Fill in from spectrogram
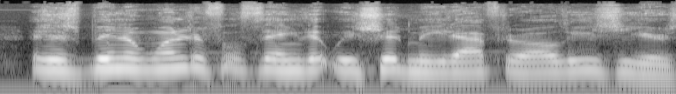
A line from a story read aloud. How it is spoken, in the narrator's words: the abbot said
